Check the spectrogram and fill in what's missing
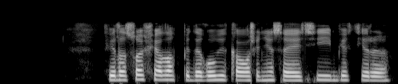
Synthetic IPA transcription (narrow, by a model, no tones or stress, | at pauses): fʲilˠasofʲijalˠəq̚pʲed̪aɡoɡʲikalˠəqʃɪnʲesɐjasʲiːmʲpʲek̚t̪ʲeɾə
